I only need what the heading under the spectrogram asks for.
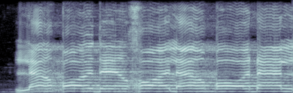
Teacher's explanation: ডাল কলকলার হরফ, এখানে কফ কলকলার হরফ। ডালকে নিচের দিকে ধাবিত করে উচ্চারণ করব, এই কফকে উপরের দিকে ধাবিত করে ধাক্কা দিয়ে উচ্চারণ করব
